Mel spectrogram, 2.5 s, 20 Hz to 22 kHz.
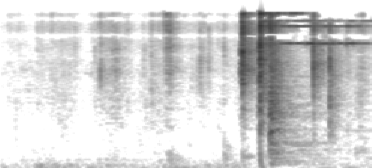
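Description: Bolt cutters snapping a hardened 6 mm steel chain link of a BTwin chain lock: faint strain, then a sudden loud crack about one and a half seconds in, with a brief metallic ring. The link bursts apart under the jaws rather than being cleanly cut.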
